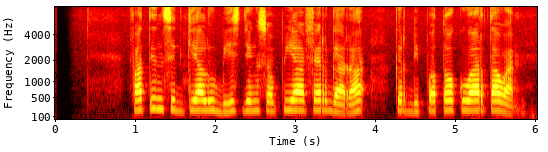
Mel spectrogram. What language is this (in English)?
Sundanese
